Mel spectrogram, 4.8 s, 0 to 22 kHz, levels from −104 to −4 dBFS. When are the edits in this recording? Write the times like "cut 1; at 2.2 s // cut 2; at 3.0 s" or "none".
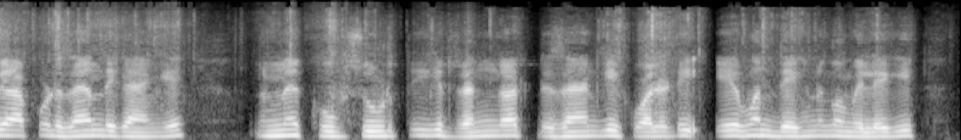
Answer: none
